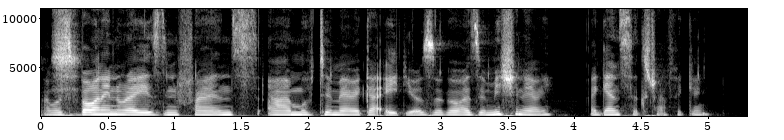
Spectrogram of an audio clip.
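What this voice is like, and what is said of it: French accent. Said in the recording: “I detect an accent ... Yes, I'm from France.”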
